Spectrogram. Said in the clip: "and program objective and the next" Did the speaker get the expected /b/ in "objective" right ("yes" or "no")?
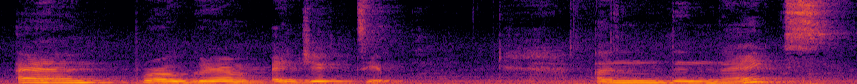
no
